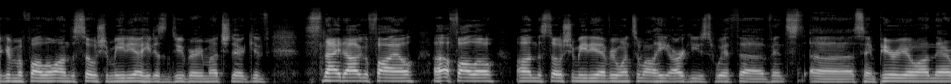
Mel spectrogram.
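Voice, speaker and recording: A man's voice: a little high, smooth. A man hosting a sports podcast, chatting loosely and joking through his sign-off. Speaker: podcast host. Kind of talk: casual chat.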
